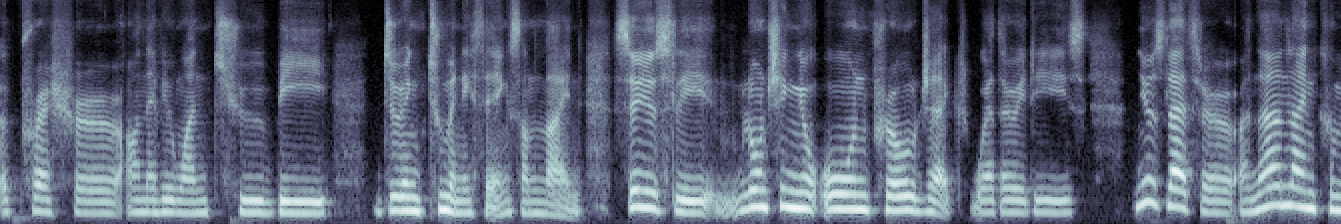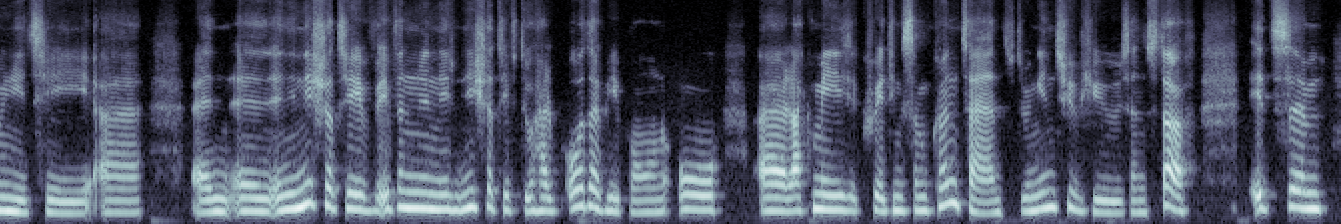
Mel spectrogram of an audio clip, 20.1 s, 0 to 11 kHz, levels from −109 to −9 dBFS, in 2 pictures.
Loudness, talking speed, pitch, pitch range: -24 LUFS, 140 wpm, 200 Hz, 180-230 Hz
